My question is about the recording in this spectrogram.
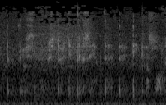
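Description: Faint whispered speech with a few small clicks.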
